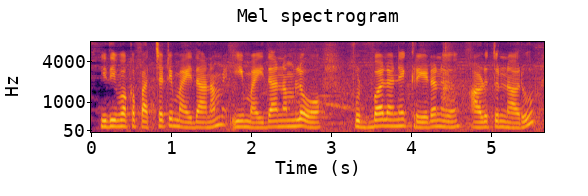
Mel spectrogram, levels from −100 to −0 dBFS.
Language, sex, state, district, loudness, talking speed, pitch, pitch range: Telugu, female, Telangana, Hyderabad, -18 LUFS, 125 wpm, 190 Hz, 175-205 Hz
